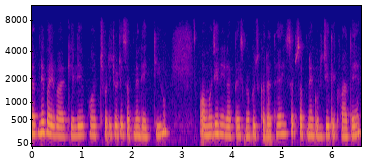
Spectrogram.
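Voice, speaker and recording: A soft-spoken woman talks at a moderate pace in a fairly low pitch, her intonation monotone and flat. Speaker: devotee sharing gratitude, teacher. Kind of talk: devotional testimony. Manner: halting.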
